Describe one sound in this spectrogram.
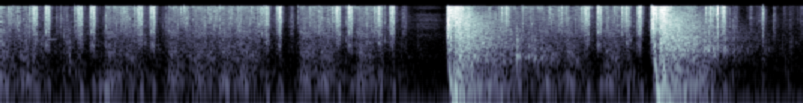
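A pickaxe strikes and breaks building walls.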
